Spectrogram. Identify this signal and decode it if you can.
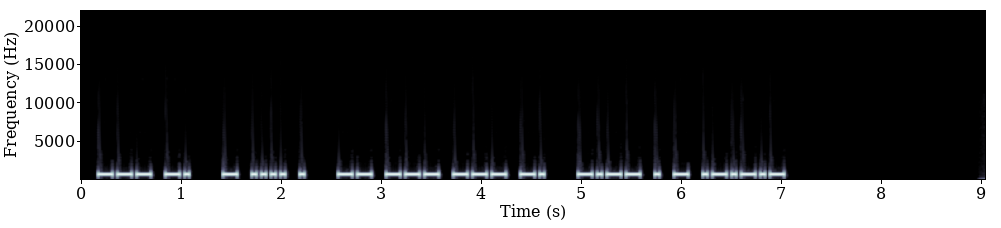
Morse code, heard as a keyed tone, about 25 wpm, 700 Hz. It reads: ON THE MOON YET.
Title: Sentences from Top 1000 Words - Review Part 3 - 25wpm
